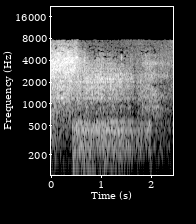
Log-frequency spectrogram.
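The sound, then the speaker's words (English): A hand grenade explodes in a radio drama: a loud, broad blast that holds as a dense roar, then eases and thins toward the end, with no voices. “Just one more string inside to pull... Hey, it's a firing pin of a grenade. Give me that. Look out!”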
